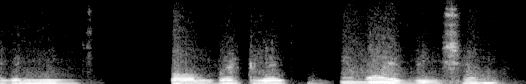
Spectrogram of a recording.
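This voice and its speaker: Very slowly, a man with a fairly high, somewhat breathy voice and a dark, mellow tone speaks in a dry, close sound with no echo. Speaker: student live-streaming coding practice. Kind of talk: live stream coding tutorial with chat. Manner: hesitant, many fillers. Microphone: audio cracking.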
